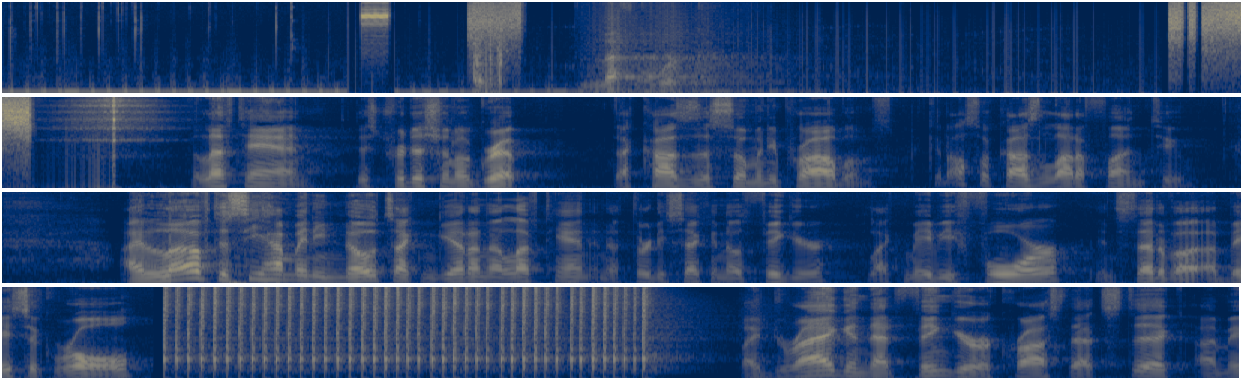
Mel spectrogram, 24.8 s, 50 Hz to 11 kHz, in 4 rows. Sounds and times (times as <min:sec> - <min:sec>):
Speech: 0:02.9 - 0:03.6, 0:07.2 - 0:12.2, 0:13.0 - 0:19.3, 0:22.3 - 0:24.7.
